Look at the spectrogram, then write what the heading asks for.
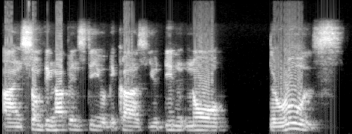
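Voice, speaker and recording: Slow, measured man. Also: medium pitch, steady tone, poor audio. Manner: measured and explanatory, often ends points with "right?". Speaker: podcast guest. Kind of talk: conversational advice-giving.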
